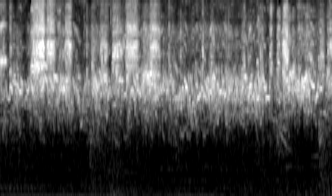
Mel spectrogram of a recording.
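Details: Australian budgerigars in an aviary colony, a dense chorus of high chattering chirps and squeaky warbles overlapping continuously, with no pauses.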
